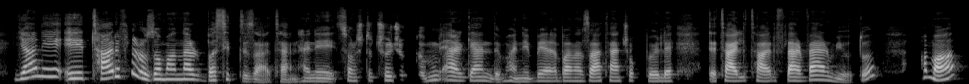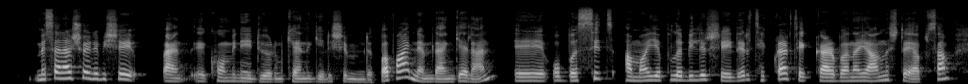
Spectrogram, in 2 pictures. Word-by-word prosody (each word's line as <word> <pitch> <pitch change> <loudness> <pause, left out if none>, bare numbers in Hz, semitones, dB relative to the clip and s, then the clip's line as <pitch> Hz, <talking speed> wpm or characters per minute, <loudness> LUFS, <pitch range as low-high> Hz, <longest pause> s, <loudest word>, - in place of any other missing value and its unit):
Yani, 360 +7 +2
eee, 275 +1 +3
tarifler 340 - +4
o 275 - +4
zamanlar 235 -2 +2
basitti 195 - -3
zaten, 120 -1 -5
hani, 145 0 -5
sonuçta 175 -2 -6
çocuktum, 195 -2 -6
ergendim, 180 -6 -1
hani, 140 -3 -7
ben 155 -1 -1
bana 165 -1 -1
zaten 170 +1 +1
çok, 170 0 -10
böyle, 155 +1 -2 0.3
detaylı 165 -1 +5
tarifler 165 +1 +2
vermiyordu 210 - 0 0.4
ama 330 - +4 0.4
mesela 275 +5 +3
şöyle 275 -3 0
bir - - -4
şey 450 - +2 0.3
ben, 150 -3 +3
eee, 150 - -6
kombine 155 -3 -5
ediyorum 130 -1 -5
kendi 135 0 -4
gelişimimde. 125 -3 -7
Babaannemden 190 - +3
gelen, 250 - -2 0.2
eee, 170 -1 0
o 185 0 -6
basit 270 +10 -1
ama 180 -2 +1
yapılabilir 200 +1 -1
şeyleri 180 0 -2
tekrar 220 +6 +1
tekrar 170 -2 +3
bana 165 +1 +1
yanlış 175 +5 +1
da - - 0
yapsam, 245 - 0
175 Hz, 140 wpm, -25 LUFS, 155-235 Hz, 0.4 s, detaylı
